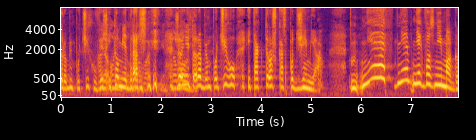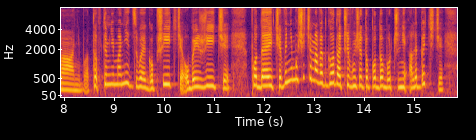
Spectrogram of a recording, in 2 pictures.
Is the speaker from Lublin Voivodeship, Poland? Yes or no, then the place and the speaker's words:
no; Silesian Voivodeship, Poland; Ja już jestem Ślązaczką, ja się nią urodziłam, ja nią jestem i ja nią umrę.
